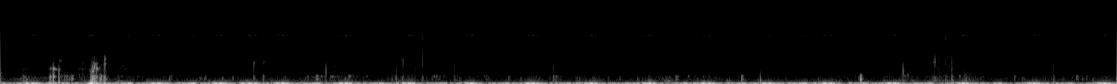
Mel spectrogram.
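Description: Continuous low bubbling and gurgling with scattered pops and squelches over a faint hum; ordinary active bowel sounds.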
